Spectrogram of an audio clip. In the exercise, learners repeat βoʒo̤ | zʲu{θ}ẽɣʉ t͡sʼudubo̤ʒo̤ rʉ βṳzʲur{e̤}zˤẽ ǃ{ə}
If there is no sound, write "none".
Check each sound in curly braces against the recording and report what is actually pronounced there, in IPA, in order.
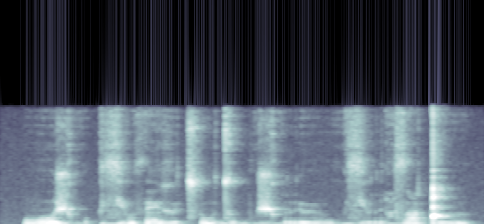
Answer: θ, e̤, ɯ

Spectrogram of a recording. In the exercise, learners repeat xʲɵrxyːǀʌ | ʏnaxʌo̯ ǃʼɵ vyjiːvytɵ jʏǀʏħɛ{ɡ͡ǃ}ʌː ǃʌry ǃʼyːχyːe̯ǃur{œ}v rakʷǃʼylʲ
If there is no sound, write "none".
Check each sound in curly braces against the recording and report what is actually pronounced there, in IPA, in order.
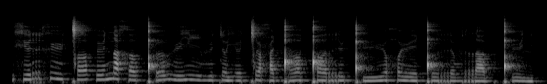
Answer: ɡ͡ǃ, ɵ

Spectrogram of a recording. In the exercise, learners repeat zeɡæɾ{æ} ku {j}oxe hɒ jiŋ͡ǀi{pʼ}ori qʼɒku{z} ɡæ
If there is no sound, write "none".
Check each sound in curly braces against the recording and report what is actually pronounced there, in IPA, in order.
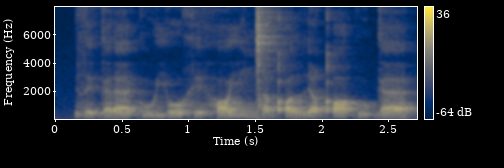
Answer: æ, j, qʼ, none

